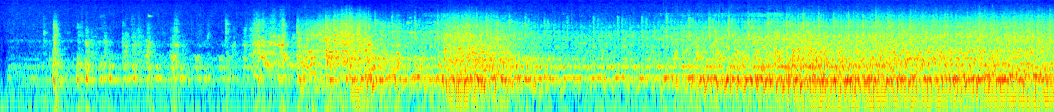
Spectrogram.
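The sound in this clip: A truck engine cranks with rapid, uneven pulses, then catches and settles into a loud, steady, rumbling idle with a continuous mechanical rattle.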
